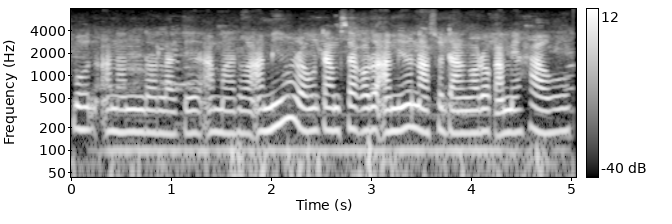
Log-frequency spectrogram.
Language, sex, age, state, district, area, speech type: Assamese, female, 60+, Assam, Udalguri, rural, spontaneous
